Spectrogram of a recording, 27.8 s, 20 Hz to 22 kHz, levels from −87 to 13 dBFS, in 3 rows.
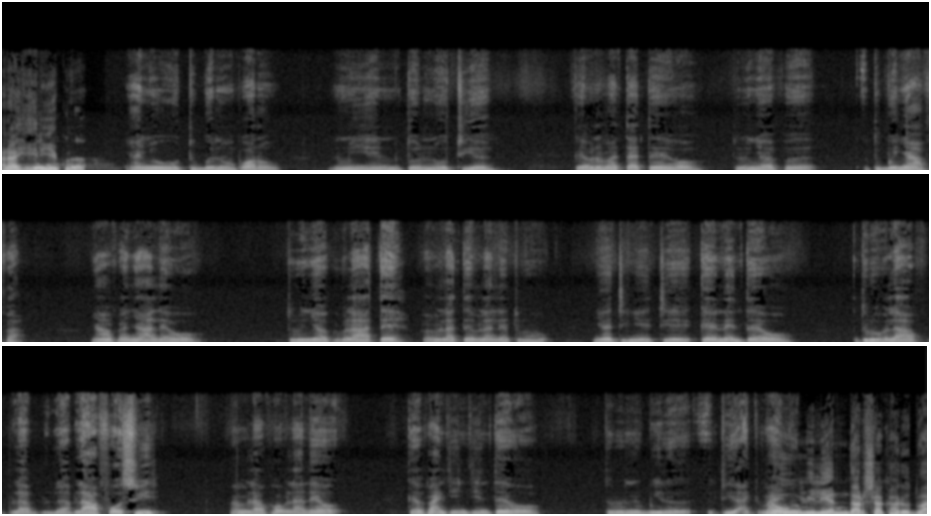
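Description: Speech recording with two echo-control problems, both at the edges of the clip. The echo canceller likely failed to separate its own talker from loudspeaker pickup during double talk and turned everything down, so the speech is suppressed in double talk: from 0.0 to 0.91 s it dips by roughly 15 dB, and from 26.52 to 27.02 s it drops much harder, by around 30 dB. That canceller also likely left a residue, an echo leak, sent back 266 ms late: a faint copy of the voice at 0.92 to 1.18 s, about 35 dB down, and a brief scrap at 26.52 to 26.58 s, about 30 dB down.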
